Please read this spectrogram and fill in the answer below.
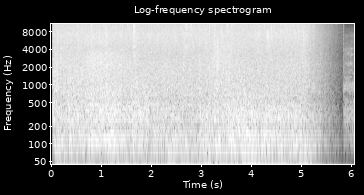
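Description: Loud, steady rushing noise with a deep rumble underneath, like heavy rain with thunder, fading out in the last second.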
